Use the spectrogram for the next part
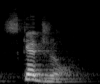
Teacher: In American English, this is schedule. The first syllable is ske and the second is jewel.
